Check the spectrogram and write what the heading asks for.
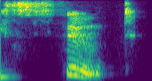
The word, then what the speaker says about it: suit: So our examples are, you see here that we have suit right here, S-U-I-T, suit. So when you do it, you say suit, and it's one syllable.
